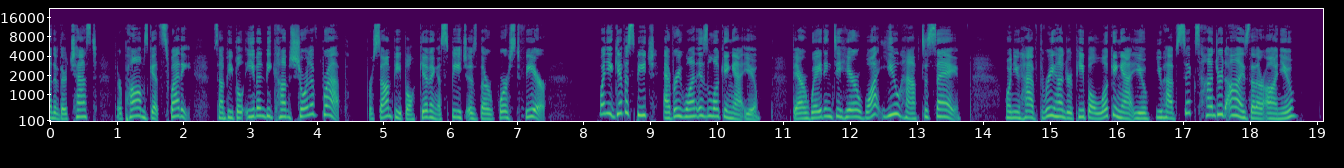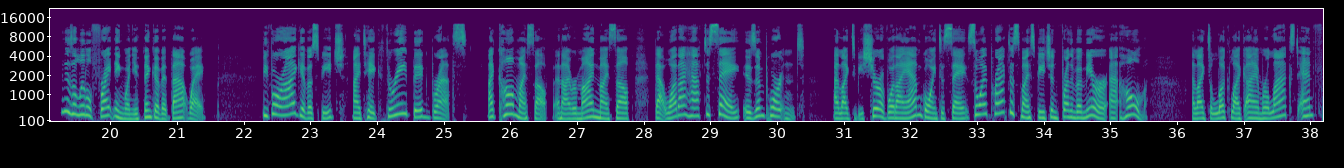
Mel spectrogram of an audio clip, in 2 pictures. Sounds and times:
Female speech, woman speaking: 0:00.0 - 0:07.5, 0:08.3 - 0:13.7, 0:14.4 - 0:18.7, 0:19.3 - 0:21.5, 0:22.3 - 0:35.6, 0:36.2 - 0:38.1.

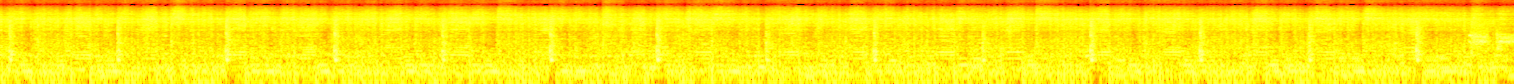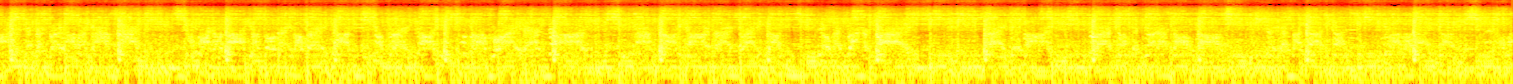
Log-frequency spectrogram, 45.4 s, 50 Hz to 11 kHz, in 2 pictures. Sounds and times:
Bass drum: 0:00.0 - 0:45.4
Drum kit: 0:00.0 - 0:45.4
Singing: 0:22.0 - 0:24.9, 0:25.5 - 0:36.4, 0:37.5 - 0:45.4.

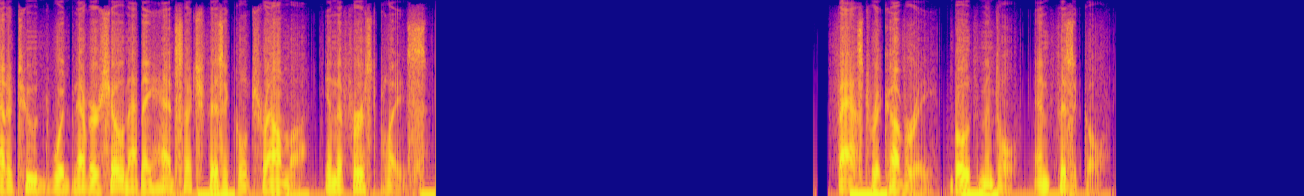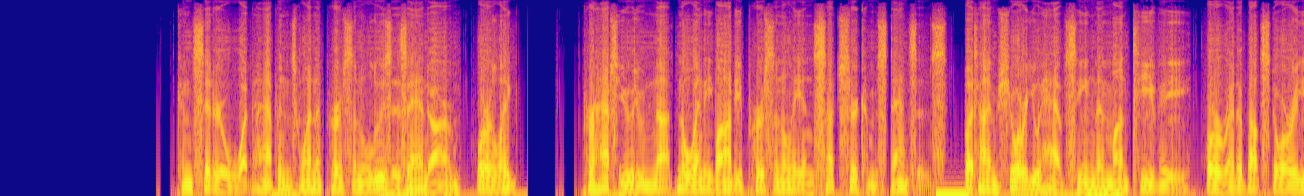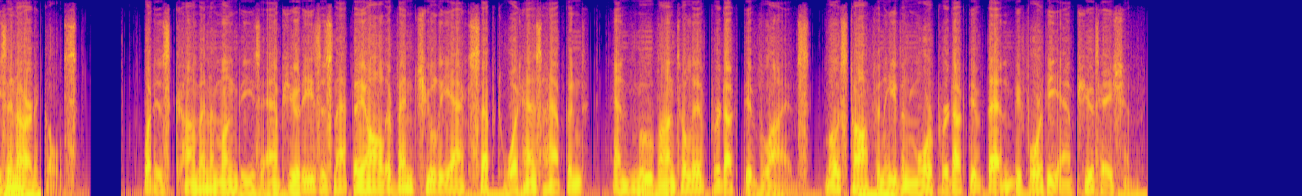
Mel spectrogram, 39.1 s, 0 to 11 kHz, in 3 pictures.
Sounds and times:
Speech synthesizer: 0:00.0 - 0:04.4, 0:08.4 - 0:11.1, 0:14.8 - 0:18.2, 0:18.9 - 0:26.9, 0:27.6 - 0:37.6.

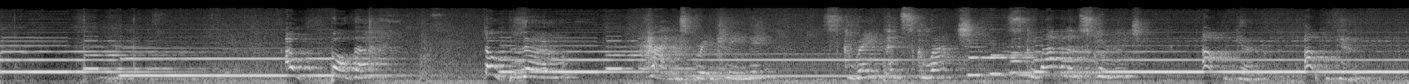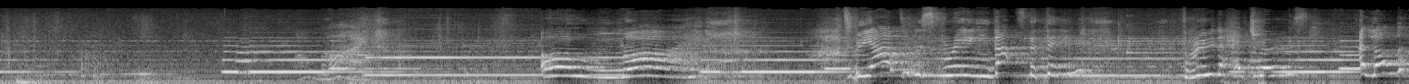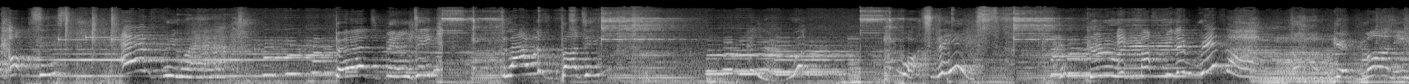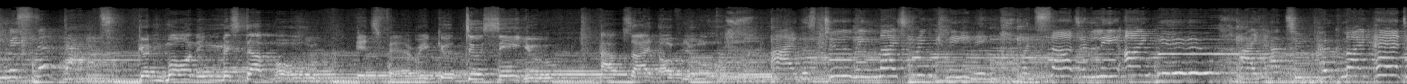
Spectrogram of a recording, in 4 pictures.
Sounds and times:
Music: 0:00.0 - 0:56.3.

